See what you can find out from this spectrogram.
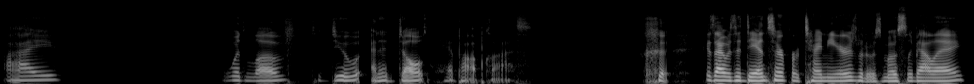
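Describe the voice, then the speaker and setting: A woman's voice: lowish voice, little pitch movement, slow, vocal fry, pauses often, darkish tone, clear, resonant tone, no room sound, clean studio sound. A woman in her thirties from Florida, chatting candidly as a host answering listener questions, rambling with lots of "like"s. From Florida, USA. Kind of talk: casual chat.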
